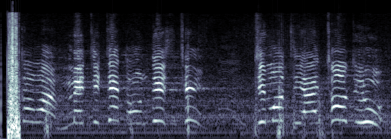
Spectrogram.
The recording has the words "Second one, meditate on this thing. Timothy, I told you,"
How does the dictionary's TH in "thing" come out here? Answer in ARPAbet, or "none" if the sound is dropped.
T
